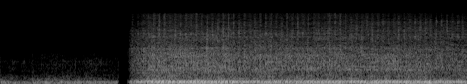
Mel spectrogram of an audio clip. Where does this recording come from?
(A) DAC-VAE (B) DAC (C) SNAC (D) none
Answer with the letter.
C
